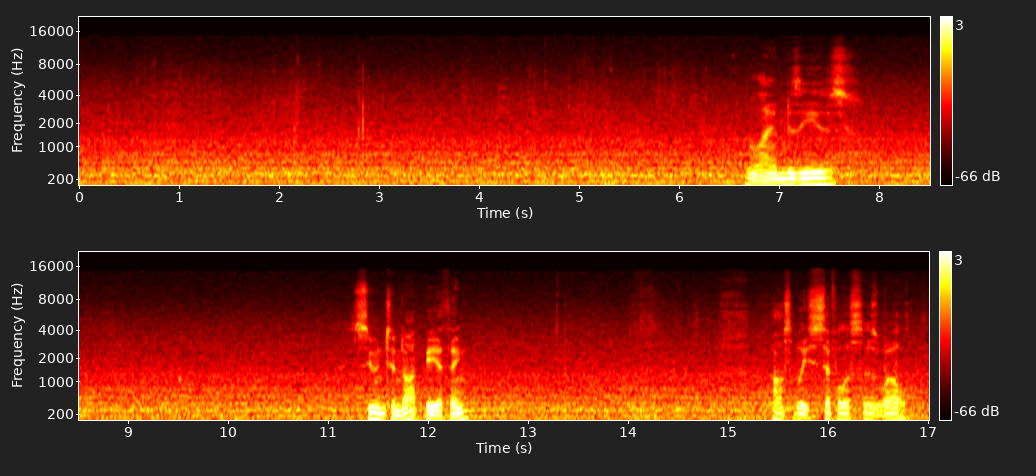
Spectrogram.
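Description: Thread rustles softly as it is pulled through fabric.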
